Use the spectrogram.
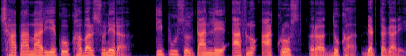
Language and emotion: Nepali, neutral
